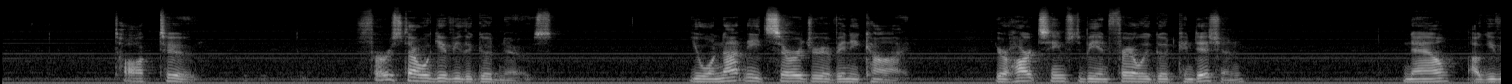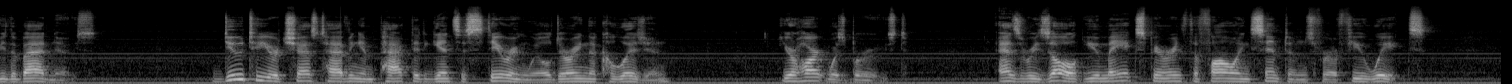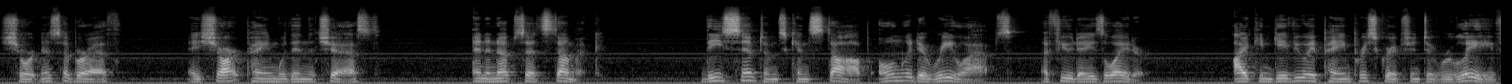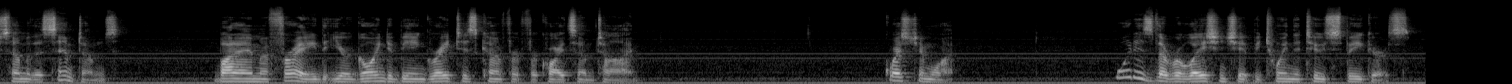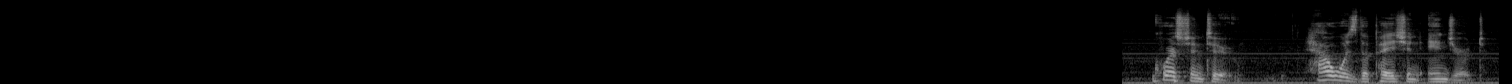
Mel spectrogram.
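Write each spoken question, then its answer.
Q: What is the relationship between the two speakers?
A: Doctor and patient

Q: How was the patient injured?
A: In a car collision, the chest hit the steering wheel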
